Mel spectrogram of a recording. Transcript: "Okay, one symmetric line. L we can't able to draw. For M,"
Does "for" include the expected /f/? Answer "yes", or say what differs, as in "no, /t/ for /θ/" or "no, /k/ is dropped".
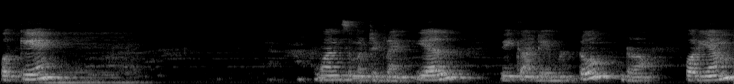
no, /p/ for /f/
